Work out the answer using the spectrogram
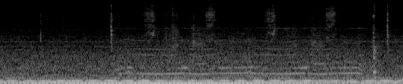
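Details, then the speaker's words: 1941 Chevy truck restomod aftermarket wiper motor wired low/high/park through Painless harness: thin wavering squeal repeating each sweep over idling engine; owner thinks wiper drive is rubbing on insulation, unconfirmed. "And then I'm going to hit power. And you can hear there's a squeak. High."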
